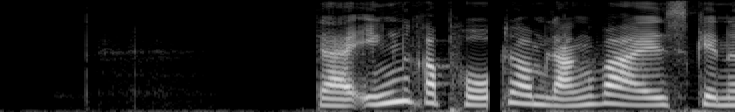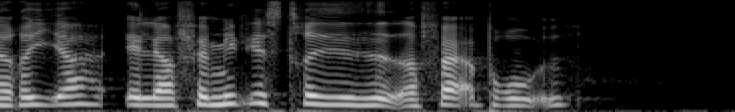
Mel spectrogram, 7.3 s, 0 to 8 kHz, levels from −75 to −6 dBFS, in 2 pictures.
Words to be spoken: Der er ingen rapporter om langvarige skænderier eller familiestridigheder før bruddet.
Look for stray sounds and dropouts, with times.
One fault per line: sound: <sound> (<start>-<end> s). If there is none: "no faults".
sound: dropout (2.4-2.5 s)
